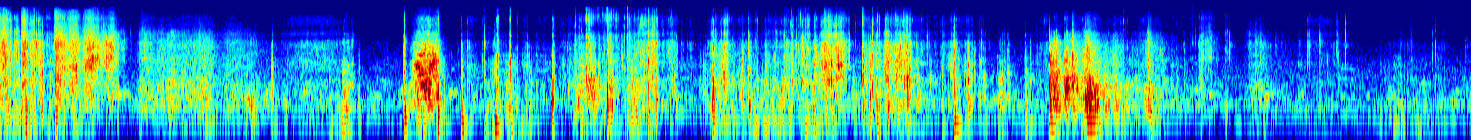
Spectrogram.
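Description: A Panini Contenders Draft Picks cardboard hobby box being torn open and its foil-wrapped card packs crinkling as they are pulled out and stacked, in several bursts of rustling and tearing.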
